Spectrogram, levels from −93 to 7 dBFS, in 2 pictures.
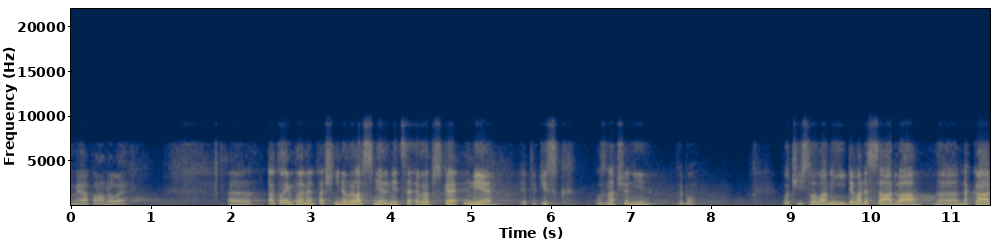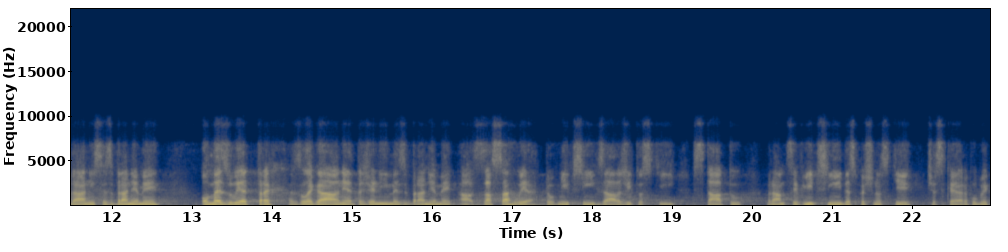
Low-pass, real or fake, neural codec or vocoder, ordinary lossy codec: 7.2 kHz; fake; codec, 16 kHz, 1.1 kbps, Voila-Tokenizer; Opus, 32 kbps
